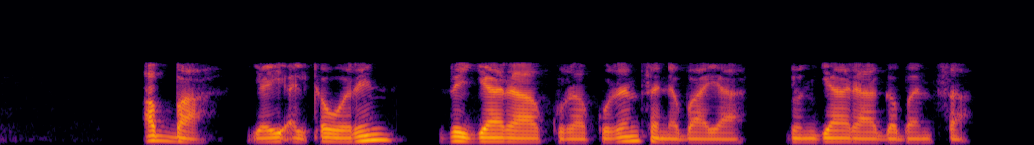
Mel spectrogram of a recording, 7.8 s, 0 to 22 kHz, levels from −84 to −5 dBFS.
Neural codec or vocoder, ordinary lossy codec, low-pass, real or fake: none; none; 3.6 kHz; real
